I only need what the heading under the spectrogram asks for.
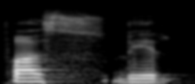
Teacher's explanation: रा पतला पड़ा जाएगा क्योंकि रा से पीछे वाले लफ्ज़ के नीचे ज़ेर है। जब भी रा साकिन हालत में होगा और पीछे ज़ेर होगी तो रा पतला पड़ा जाएगा।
